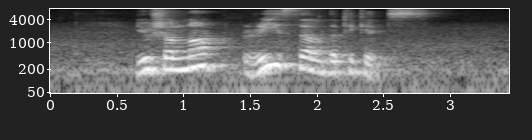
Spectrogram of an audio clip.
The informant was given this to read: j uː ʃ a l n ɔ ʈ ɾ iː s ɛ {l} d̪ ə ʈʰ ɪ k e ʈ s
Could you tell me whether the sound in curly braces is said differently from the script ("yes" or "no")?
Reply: no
